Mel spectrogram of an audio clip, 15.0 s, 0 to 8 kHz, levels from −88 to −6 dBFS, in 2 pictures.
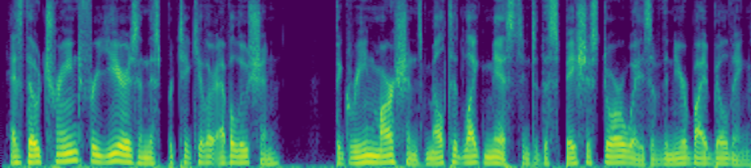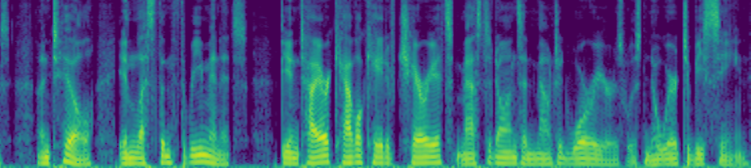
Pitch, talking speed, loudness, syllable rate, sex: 95 Hz, 170 wpm, -19 LUFS, 5.3 syllables/s, male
